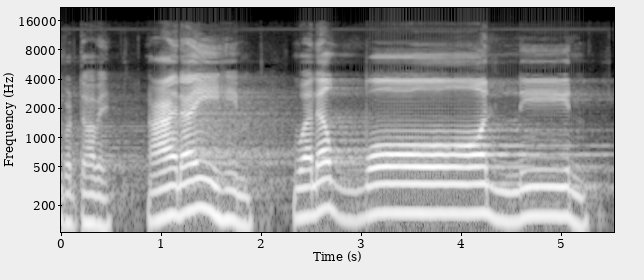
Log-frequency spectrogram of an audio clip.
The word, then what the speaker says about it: الضالين: আলাইহিম ওয়ালাদ-দাল্লিন, এখানে বদটিকে মোটা করে উচ্চারণ করতে হবে এবং হালকা আওয়াজ জারি রেখে উচ্চারণ করতে হবে।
